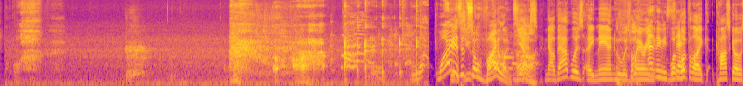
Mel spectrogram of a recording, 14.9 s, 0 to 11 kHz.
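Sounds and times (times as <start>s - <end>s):
man farting loudly while lying in bed: 4.5s - 8.6s
speech: 8.8s - 14.8s.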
